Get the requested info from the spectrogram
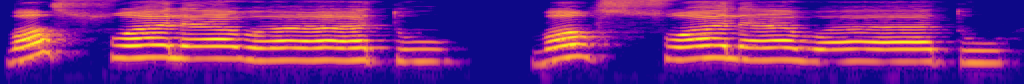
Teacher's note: التحیات للہ، آگے ہے والصلوات، یہ وص ہے، وص، اس کو وس نہیں کہیں گے، سین نہیں بولنا، صاد بولنا ہے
